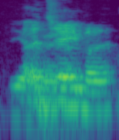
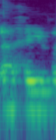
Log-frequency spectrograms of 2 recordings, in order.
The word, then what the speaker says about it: Ajeva: ] forgot that's funny a Jaa not Silent not like Hispanic a Hava or anything no what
